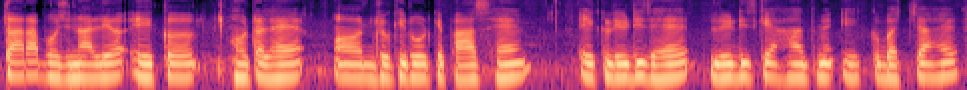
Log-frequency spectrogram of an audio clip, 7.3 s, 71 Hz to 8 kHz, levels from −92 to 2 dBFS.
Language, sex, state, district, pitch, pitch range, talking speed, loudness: Hindi, male, Himachal Pradesh, Shimla, 145 Hz, 140-150 Hz, 175 wpm, -14 LUFS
